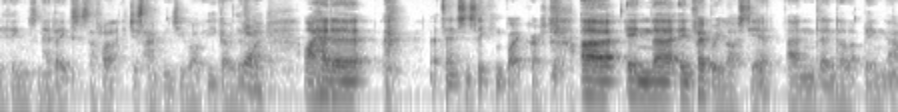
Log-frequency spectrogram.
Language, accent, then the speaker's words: English; United Kingdom; being a British male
